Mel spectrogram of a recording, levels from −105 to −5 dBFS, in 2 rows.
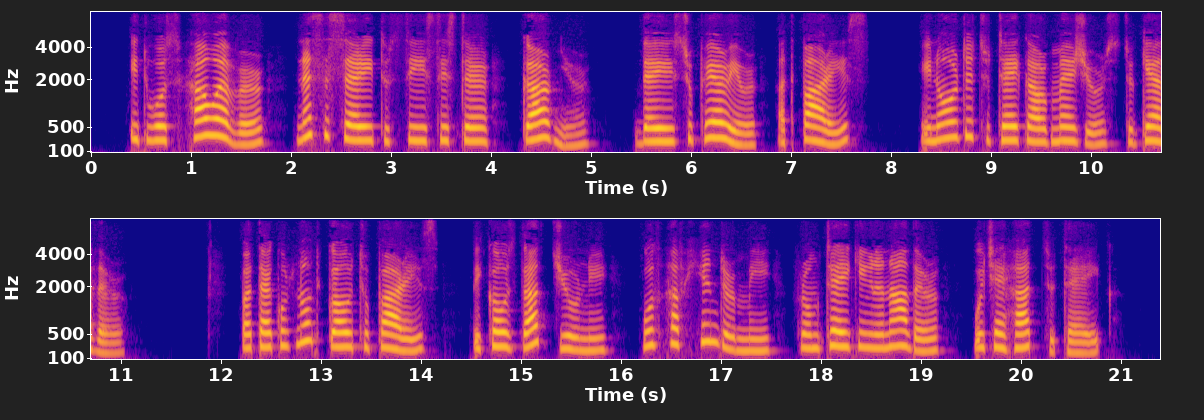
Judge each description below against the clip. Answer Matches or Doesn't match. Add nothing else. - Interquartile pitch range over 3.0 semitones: Matches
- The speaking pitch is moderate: Doesn't match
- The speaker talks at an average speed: Doesn't match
